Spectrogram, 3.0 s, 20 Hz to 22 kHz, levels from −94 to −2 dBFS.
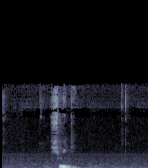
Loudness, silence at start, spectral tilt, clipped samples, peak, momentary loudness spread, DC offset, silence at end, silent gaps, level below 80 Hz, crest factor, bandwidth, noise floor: -30 LUFS; 0.05 s; -5.5 dB/octave; under 0.1%; -14 dBFS; 27 LU; under 0.1%; 0.45 s; none; -64 dBFS; 22 dB; 11.5 kHz; -59 dBFS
